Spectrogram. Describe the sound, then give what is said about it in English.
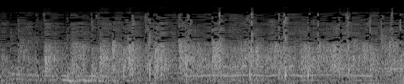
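Steady audience applause for a group of boys the performer introduces as playing with him, a dense wash of many hands clapping at an even, moderately loud level with no voices standing out. “Don't give them a hand.”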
